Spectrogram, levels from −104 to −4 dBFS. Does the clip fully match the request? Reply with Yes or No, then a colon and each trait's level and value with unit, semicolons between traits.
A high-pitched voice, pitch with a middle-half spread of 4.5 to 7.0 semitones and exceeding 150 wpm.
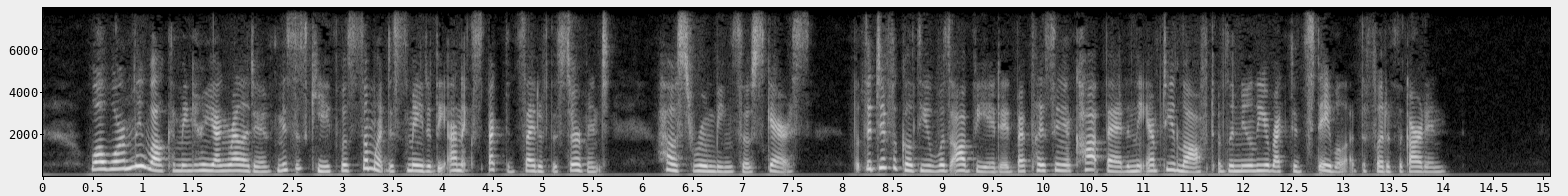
No: very high, 265 Hz; average, 3.0 semitones; average, 190 wpm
